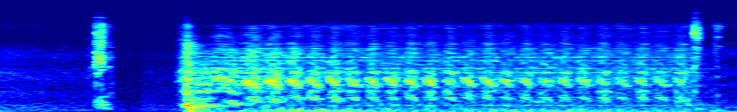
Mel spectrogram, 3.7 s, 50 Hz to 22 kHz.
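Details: Nissan Sentra with GA13 engine: a click, then about two and a half seconds of uneven cranking as it struggles to catch; hard starting, with unstable idle rpm also reported.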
